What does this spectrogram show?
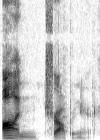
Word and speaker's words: entrepreneur: Because sometimes it's going to be mispronounced as N, entrepreneur. So this is entrepreneur.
